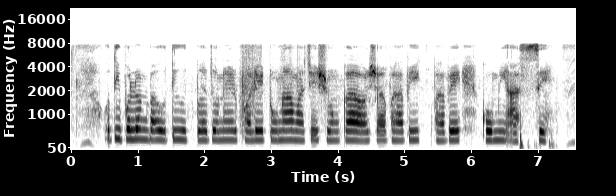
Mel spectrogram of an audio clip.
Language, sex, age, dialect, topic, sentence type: Bengali, female, <18, Rajbangshi, agriculture, statement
